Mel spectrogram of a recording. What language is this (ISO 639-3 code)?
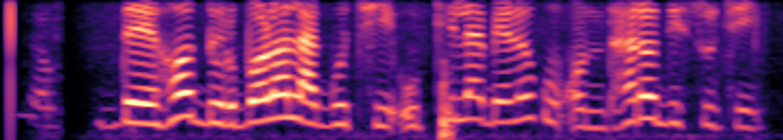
ori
